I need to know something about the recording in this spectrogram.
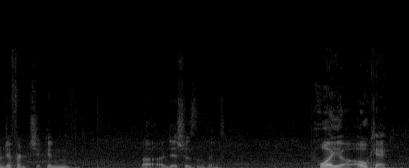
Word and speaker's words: pollo: Pollo, okay. So the L is not like the American sound or the English pronunciation of it.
